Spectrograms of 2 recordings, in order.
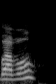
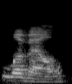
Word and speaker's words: Lavelle: Is that how it's pronounced, Level? It's Lavelle.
